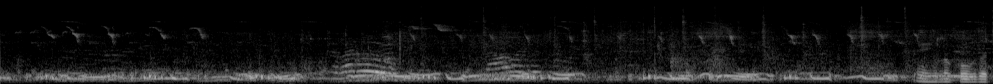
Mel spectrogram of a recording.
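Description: A pigeon coos close by in repeated low, rolling phrases, steady and continuous, with a few brief higher bird chirps mixed in.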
